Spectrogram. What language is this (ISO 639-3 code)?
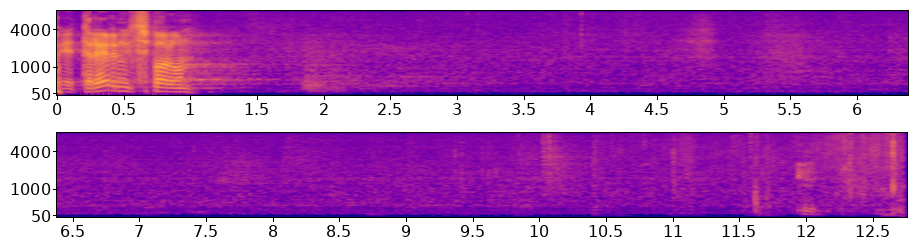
est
